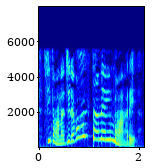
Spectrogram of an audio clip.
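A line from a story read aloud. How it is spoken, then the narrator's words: Wild shrieking. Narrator (Italian): strillò la finta tartaruga, facendo pazze capriole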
